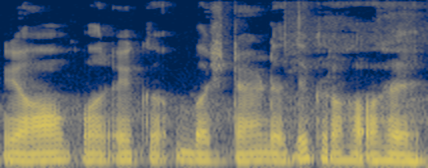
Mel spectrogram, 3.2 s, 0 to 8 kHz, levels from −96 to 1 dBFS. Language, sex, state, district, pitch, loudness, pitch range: Hindi, male, Chandigarh, Chandigarh, 90 Hz, -19 LUFS, 85-95 Hz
